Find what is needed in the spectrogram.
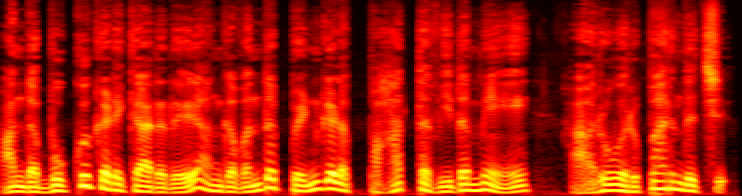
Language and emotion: Tamil, disgusted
